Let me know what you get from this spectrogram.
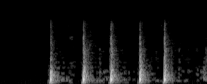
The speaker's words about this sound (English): listen, that knocking. How funny it sounds.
